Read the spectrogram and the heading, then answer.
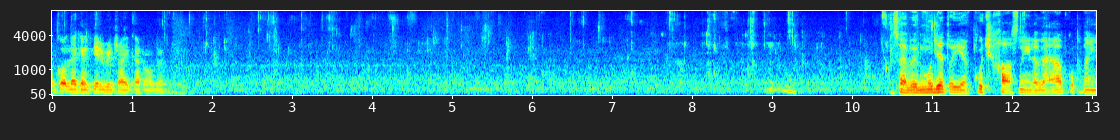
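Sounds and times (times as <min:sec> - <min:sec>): people chewing and eating: 0:00.0 - 0:13.0
wet mouth clicks and smacks: 0:01.4 - 0:10.6.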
